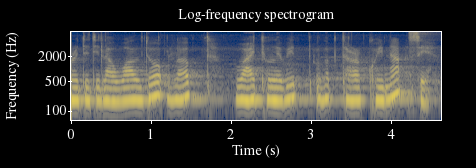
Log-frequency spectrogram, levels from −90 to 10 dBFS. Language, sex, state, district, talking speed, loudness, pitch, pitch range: Nagamese, female, Nagaland, Dimapur, 170 wpm, -13 LUFS, 190 Hz, 185-200 Hz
